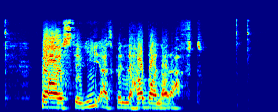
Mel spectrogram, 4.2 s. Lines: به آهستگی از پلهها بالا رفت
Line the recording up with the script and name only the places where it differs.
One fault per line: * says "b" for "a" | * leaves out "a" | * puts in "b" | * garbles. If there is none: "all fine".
all fine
